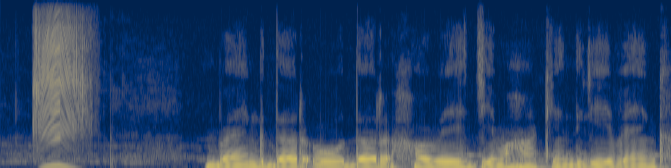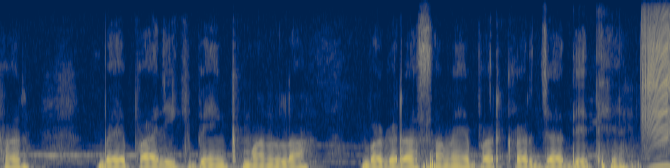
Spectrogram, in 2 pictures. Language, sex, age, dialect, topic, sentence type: Chhattisgarhi, male, 31-35, Northern/Bhandar, banking, statement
